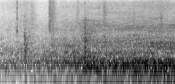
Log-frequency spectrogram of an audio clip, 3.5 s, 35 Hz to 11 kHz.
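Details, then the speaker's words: 2005 Chevy Tahoe, 173,000 miles, automatic climate control with blower motor controller; with the key out and the main blower fuse installed, a constant rushing fan roar runs flat out without changing speed. Blower motor stuck on high speed. "The main blower fuse, if it's installed, you hear the blower, keys out of the truck right now,"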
